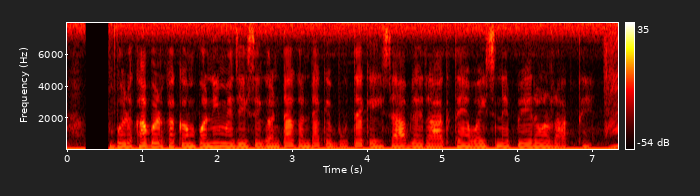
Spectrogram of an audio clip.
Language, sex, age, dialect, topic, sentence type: Chhattisgarhi, female, 18-24, Northern/Bhandar, banking, statement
